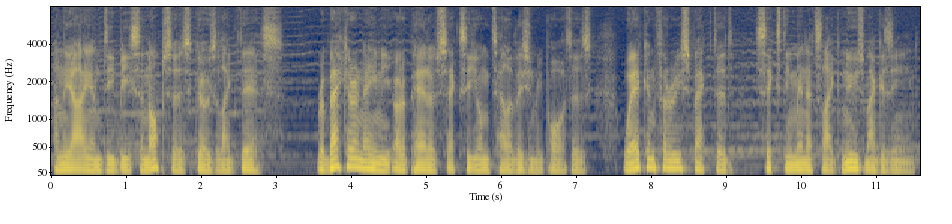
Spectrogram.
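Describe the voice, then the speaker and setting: A man's voice: sits low, moderate pace, a little mellow, soft background music. A man hosting a review, narrating from a script. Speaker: host.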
